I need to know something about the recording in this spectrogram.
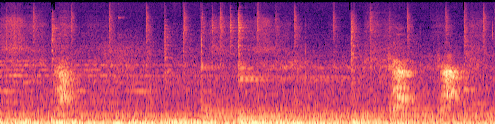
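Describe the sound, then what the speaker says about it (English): Several dogs bark in short separate yips and bow-wows, fairly distant and modest in level, over a constant low background rumble with no talk. "And there's the dogs barking"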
